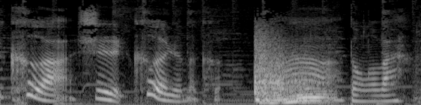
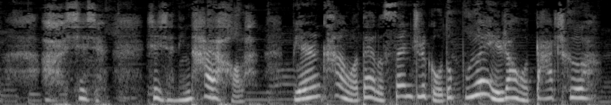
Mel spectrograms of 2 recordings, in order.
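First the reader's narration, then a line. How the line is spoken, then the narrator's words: Panting, breathless. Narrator (Chinese): 年轻人喘着粗气说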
